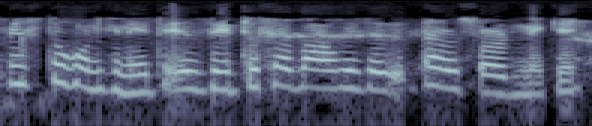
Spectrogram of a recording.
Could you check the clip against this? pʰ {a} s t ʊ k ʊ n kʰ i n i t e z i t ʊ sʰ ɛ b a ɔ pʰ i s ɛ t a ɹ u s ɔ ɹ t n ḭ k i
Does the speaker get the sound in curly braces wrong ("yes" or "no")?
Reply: yes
